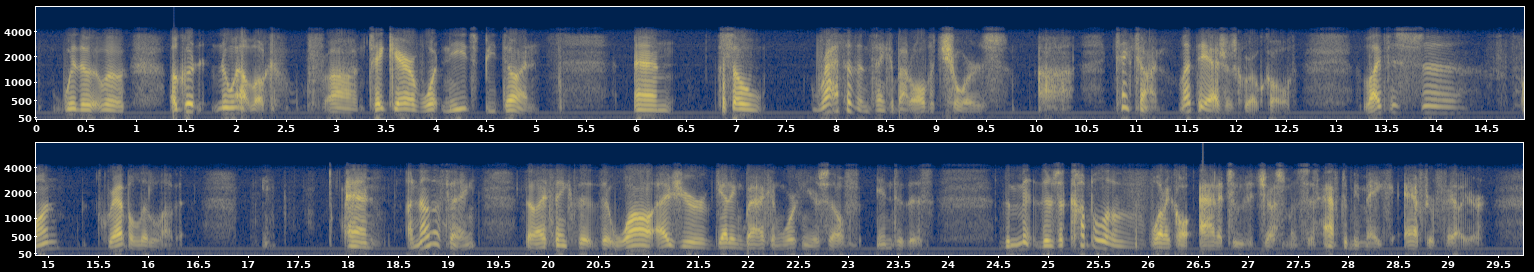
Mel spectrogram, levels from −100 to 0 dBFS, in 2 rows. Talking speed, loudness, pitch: 155 wpm, -25 LUFS, 180 Hz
